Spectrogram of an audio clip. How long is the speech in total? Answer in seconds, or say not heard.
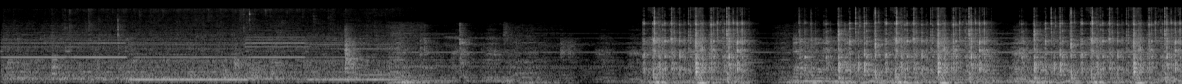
not heard.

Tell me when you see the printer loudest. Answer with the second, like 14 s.
2 s.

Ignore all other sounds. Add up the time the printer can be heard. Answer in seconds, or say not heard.
12 s.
